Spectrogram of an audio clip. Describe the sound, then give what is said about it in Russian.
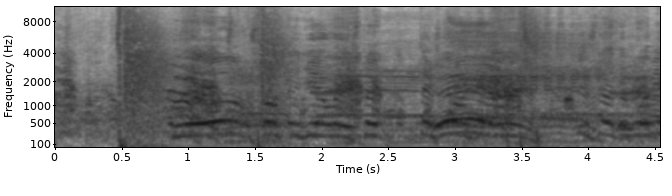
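A whip made of ropes cracks sharply and loudly a couple of times as animals are driven out of a temple, over a busy backdrop of bleating animals and murmuring voices. “Тогда Иисус, сделав бич из веревок, стал выгонять из храма всех животных”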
